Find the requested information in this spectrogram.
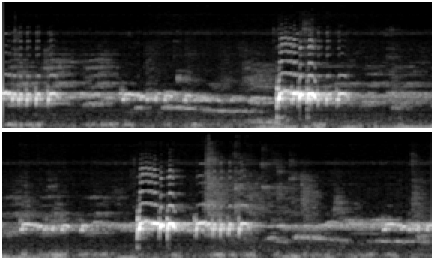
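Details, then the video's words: Local zebra doves singing eagerly in the morning and answering one another: soft running coos broken by two loud, choppy pulsed bursts, with quieter replies between them. "Perkutut lokal suara kecil gacor pagi hari bersahutan"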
